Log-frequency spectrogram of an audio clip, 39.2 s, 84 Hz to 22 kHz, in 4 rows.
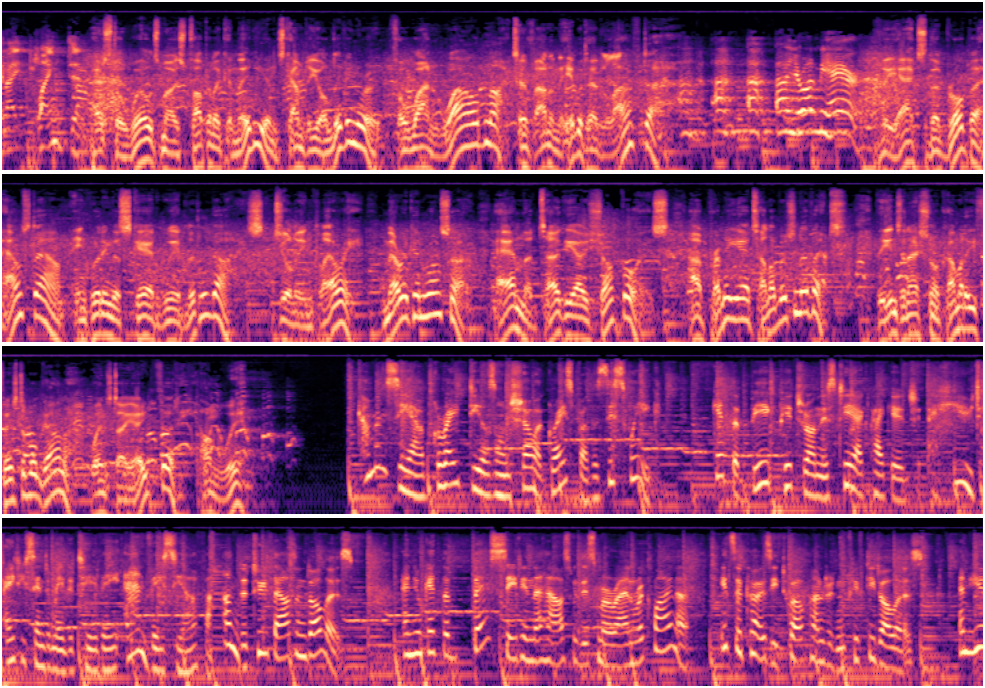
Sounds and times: Music: 0:00.0 - 0:22.3, 0:23.0 - 0:39.2.

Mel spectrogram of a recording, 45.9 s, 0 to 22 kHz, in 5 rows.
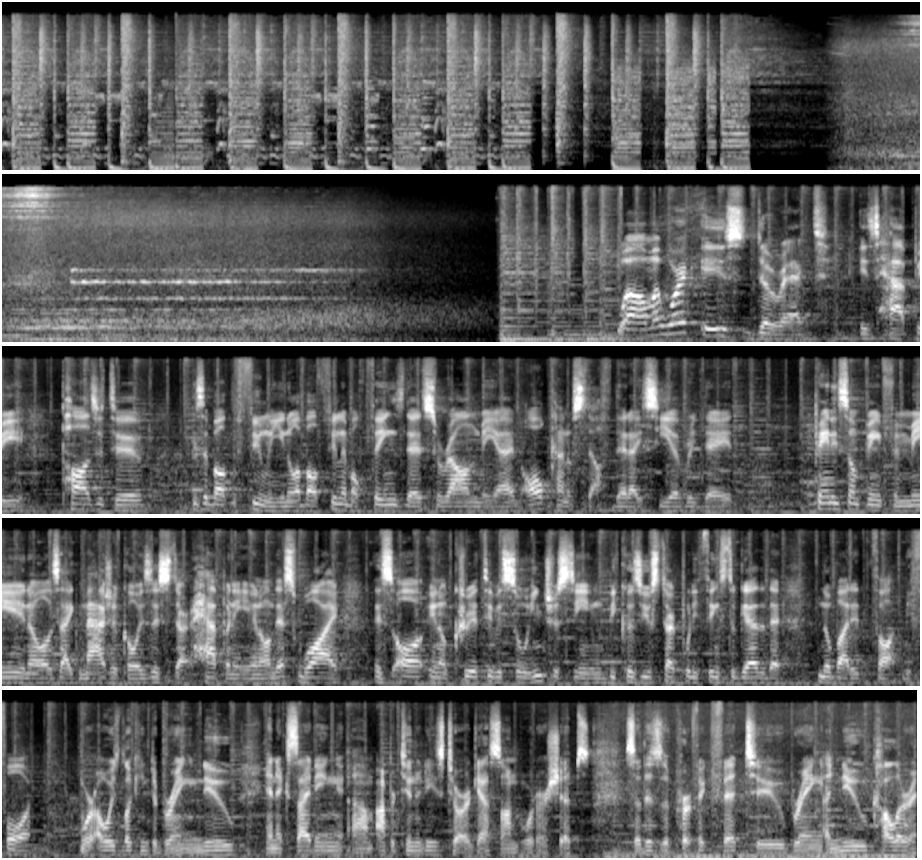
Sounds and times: Music: 0:00.0 - 0:13.1, 0:14.2 - 0:45.8
Speech: 0:15.4 - 0:25.8, 0:26.4 - 0:45.8.

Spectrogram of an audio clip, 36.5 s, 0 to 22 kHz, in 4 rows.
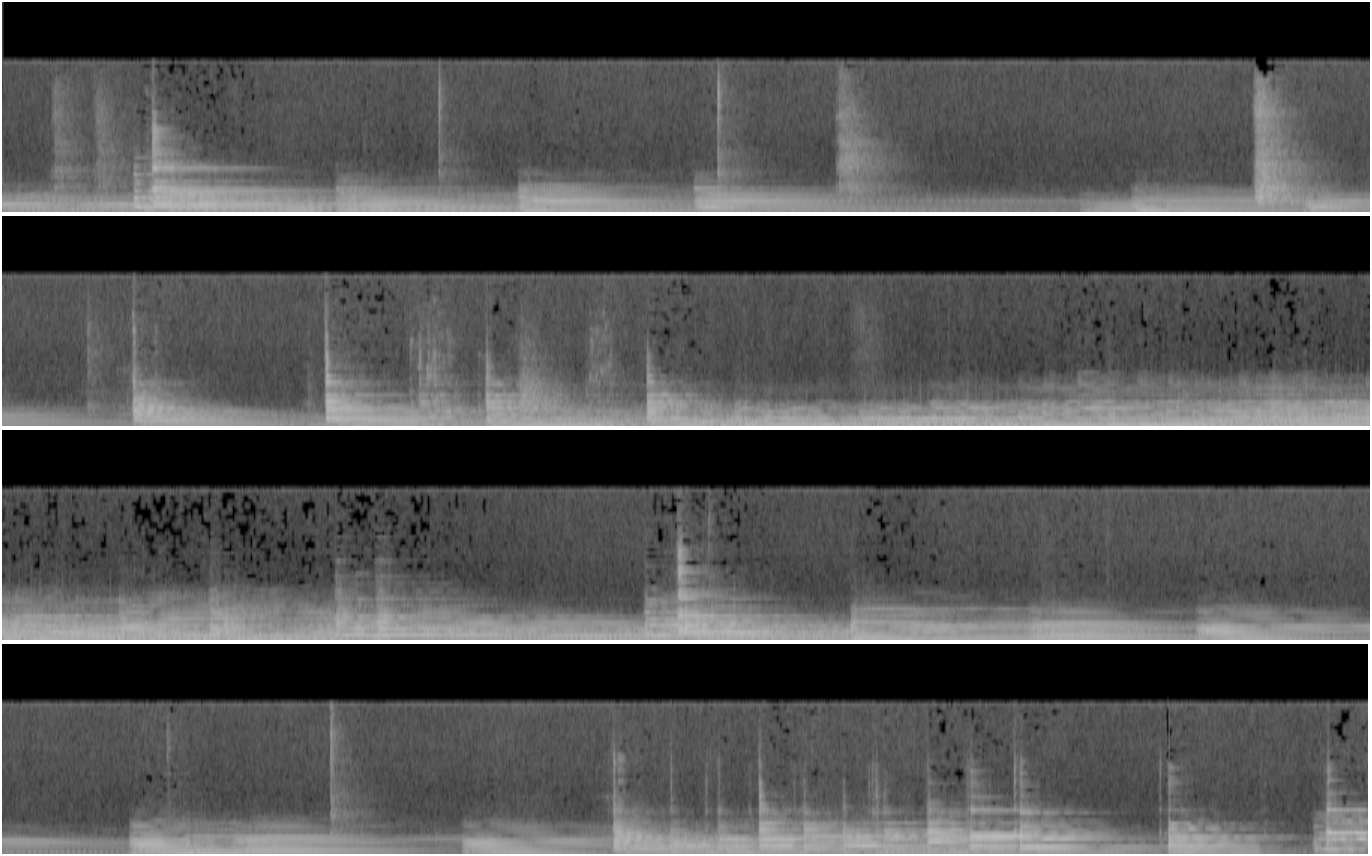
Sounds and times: Acoustic guitar: 0:00.0 - 0:36.4.

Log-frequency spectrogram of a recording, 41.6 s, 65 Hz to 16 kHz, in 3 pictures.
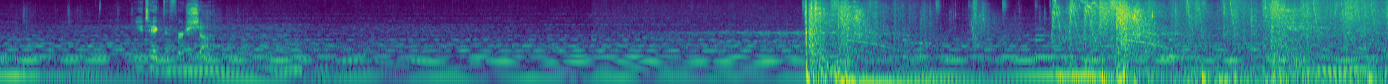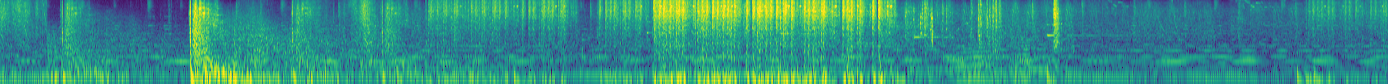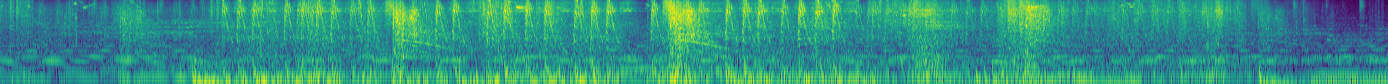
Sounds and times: Gunshot, gunfire: 0:08.1 - 0:08.9, 0:10.6 - 0:11.8, 0:15.8 - 0:18.4, 0:30.0 - 0:38.6.

